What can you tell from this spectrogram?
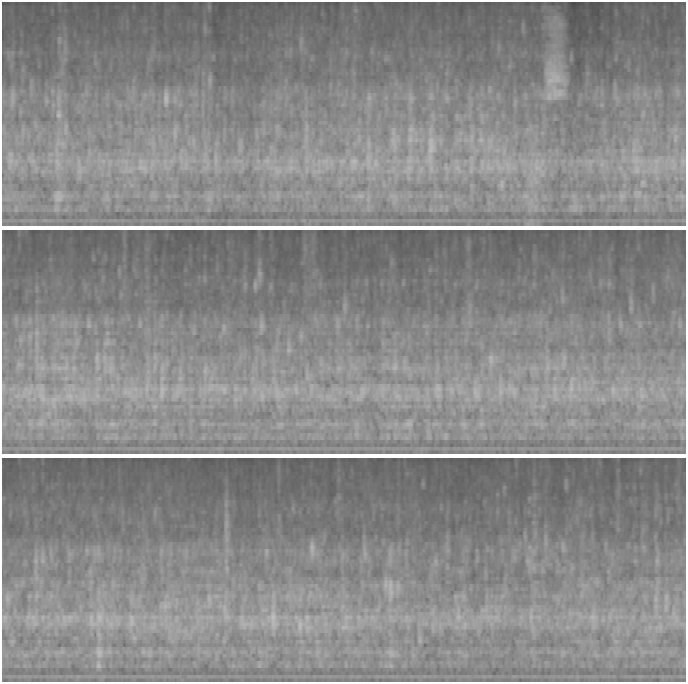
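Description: Steady rushing of water flowing down an algae turf scrubber screen and splashing into the reef tank's sump, with a low steady hum underneath. A brief light tap comes about five seconds in.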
